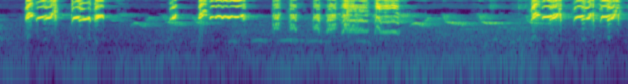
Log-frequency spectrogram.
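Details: Gacor song of an Oriental magpie-robin, meant to make silent kacer start singing: dense scratchy chatter alternating with thin whistles and a few lower sliding notes, all in quick irregular bursts.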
